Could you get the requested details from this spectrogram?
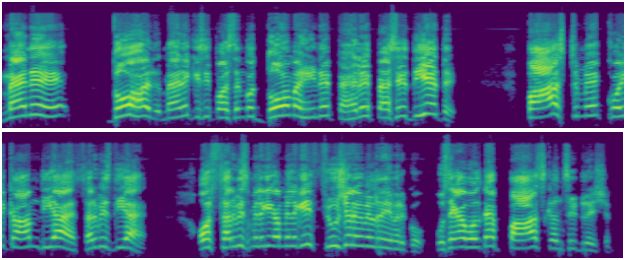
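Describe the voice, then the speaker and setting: A man's voice: very high-pitched, normal speed, bright, forceful tone, no echo, clean studio sound. An Indian man teaching an online law lecture, mixing English terms into Hindi, often repeating points and asking his students to reply. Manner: addresses students as beta, asks for replies, repeats points.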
